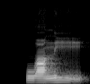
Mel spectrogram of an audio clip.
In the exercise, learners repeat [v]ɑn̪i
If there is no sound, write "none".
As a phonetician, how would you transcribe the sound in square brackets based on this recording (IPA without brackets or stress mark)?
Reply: w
